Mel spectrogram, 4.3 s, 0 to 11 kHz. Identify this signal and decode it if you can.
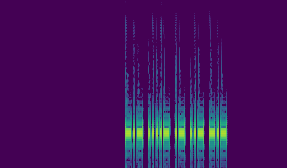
Morse code, heard as a keyed tone, about 40 wpm, 700 Hz. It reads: K4AUK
